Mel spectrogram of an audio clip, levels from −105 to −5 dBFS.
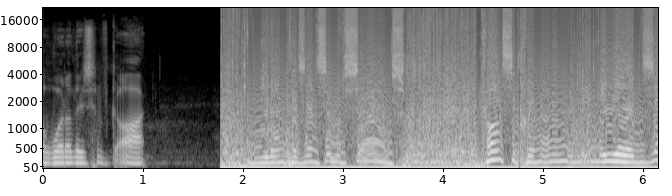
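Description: From 1.78 s to the end, the speech turns harsh and grainy, with quiet stretches sputtering or dropping out. This is likely low bit depth without dither, roughly 3-bit truncation. The error is about as loud as the speech, a staircase waveform with broadband hash tracking each syllable.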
